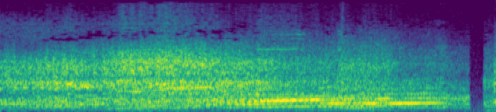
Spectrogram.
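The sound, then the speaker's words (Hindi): A motor car driving fast gives a loud, steady roar of engine and road noise that holds throughout, with a brief sharp dip just before the end. “ये motor car है, इसमें बैठकर हम तेजी से जहां भी जाना चाहें जा सकते हैं।”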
